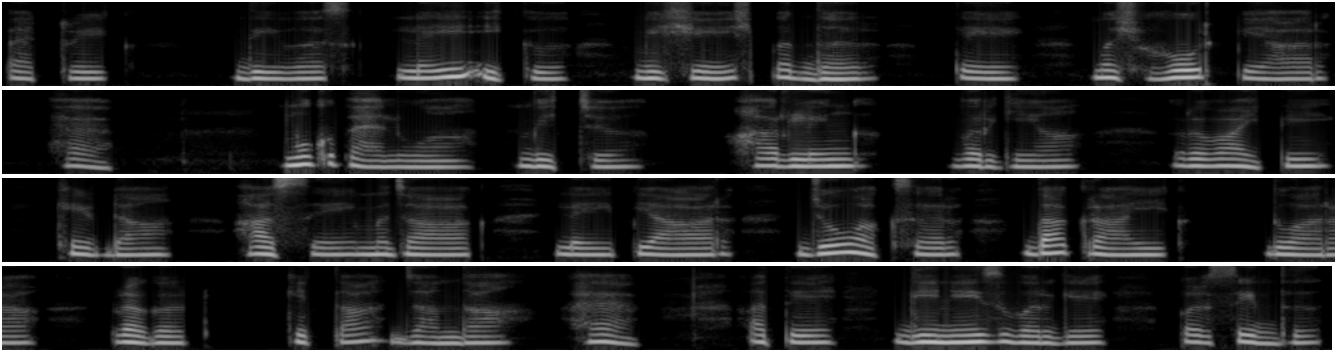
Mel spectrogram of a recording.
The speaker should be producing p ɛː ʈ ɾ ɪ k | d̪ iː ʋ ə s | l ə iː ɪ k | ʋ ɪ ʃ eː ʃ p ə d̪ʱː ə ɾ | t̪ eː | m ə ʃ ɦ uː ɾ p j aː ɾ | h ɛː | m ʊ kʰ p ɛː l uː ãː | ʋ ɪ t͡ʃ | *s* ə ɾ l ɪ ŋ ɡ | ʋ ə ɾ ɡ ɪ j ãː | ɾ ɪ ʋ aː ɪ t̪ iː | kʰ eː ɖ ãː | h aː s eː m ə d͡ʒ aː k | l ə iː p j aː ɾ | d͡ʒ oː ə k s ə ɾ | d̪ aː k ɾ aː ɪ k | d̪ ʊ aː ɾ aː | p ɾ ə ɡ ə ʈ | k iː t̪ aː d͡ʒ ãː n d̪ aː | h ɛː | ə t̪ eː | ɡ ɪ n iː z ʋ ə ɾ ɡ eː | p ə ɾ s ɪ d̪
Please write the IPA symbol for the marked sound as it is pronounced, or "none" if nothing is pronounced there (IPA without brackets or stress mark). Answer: h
